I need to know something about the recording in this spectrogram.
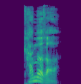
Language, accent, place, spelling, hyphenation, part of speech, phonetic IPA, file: German, Germany, Berlin, Kamera, Ka‧me‧ra, noun, [ˈkaməʁa], De-Kamera.ogg
- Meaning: camera (device for taking photographs or filming)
